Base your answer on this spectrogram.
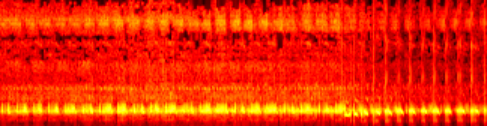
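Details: Frog calling at night, a steady run of short mid-pitched pulsed croaks, about three per second, that quicken into a tighter, faster rattle over the last second and a half.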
